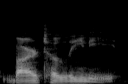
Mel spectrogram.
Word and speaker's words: Bartolini: And day 3, they would add Tanner Bartolini. My first favorite thing about him is that his name rhymes with tortellini.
